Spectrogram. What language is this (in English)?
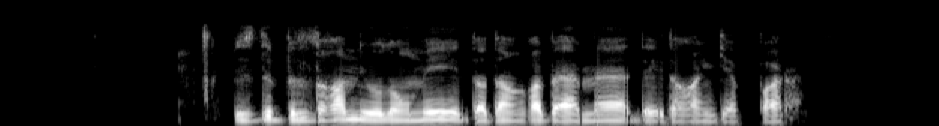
Uyghur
